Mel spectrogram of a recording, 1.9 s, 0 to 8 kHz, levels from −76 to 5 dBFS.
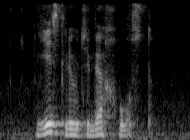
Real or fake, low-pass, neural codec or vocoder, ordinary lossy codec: fake; 7.2 kHz; codec, 16 kHz, 8 kbps, FunCodec, trained on Chinese and English, 25 frames a second; AAC, 48 kbps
